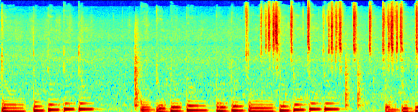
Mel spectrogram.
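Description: Background music: a bass-heavy melody of plucked string notes, with a crisp ticking percussion coming in about halfway through.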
